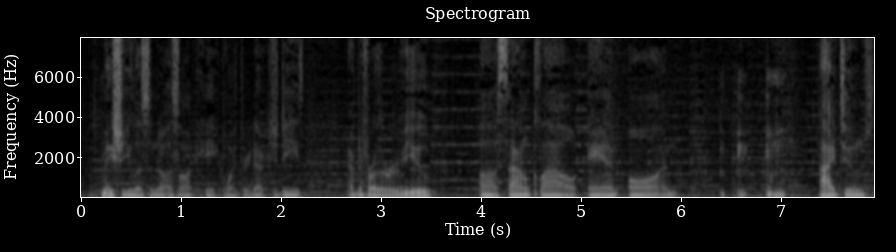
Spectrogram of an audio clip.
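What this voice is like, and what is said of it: Hoarse voice giving out. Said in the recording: “my voice is going out”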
